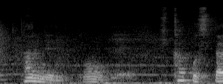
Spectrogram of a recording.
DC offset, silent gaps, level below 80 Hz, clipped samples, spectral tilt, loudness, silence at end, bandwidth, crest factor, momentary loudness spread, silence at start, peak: under 0.1%; none; -42 dBFS; under 0.1%; -7.5 dB/octave; -29 LUFS; 0 s; 15.5 kHz; 16 dB; 13 LU; 0 s; -10 dBFS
